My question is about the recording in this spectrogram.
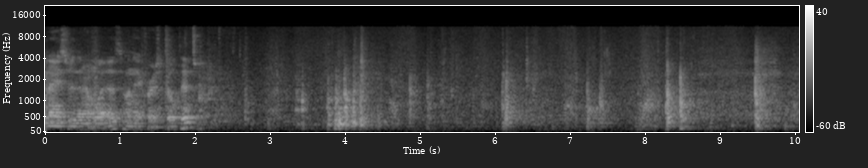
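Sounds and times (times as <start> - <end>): footsteps on stone floor: 4.0 - 8.7.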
